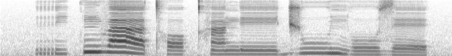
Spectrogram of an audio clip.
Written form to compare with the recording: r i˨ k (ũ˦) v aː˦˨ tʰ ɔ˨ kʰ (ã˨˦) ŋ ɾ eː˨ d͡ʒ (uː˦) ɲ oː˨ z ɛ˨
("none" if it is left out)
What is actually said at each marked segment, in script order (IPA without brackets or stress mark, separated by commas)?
ũ˦, ã˨, uː˦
